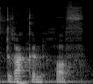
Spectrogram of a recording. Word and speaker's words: Drakenhof: I believe if it's German, it's Drakenhof.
